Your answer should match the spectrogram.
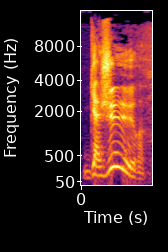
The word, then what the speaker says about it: gageure: a fait le substantif gageure, qui signifie pari, défi. Il faut donc bien prononcer gageure. Et l'on pourrait ajouter un tréma au U d'ailleurs pour indiquer la bonne prononciation.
